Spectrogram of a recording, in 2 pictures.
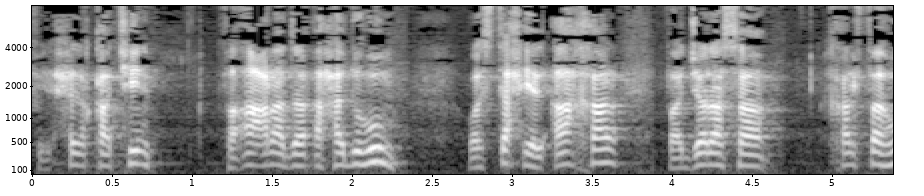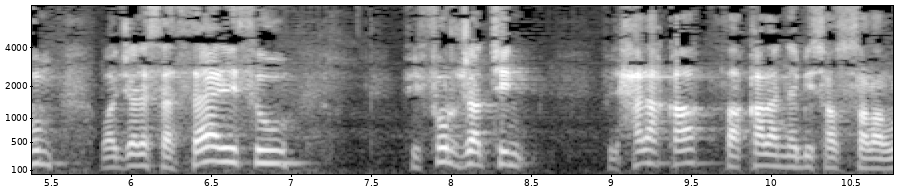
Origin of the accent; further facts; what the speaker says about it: France; même si je suis de France.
